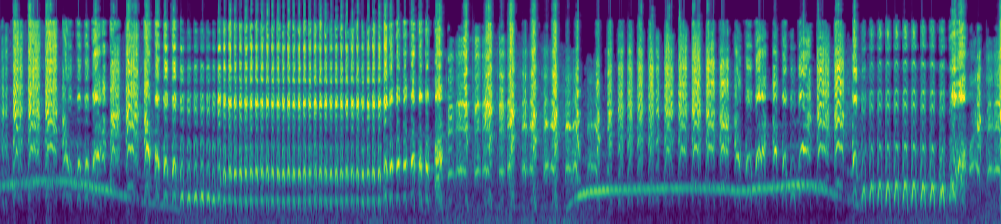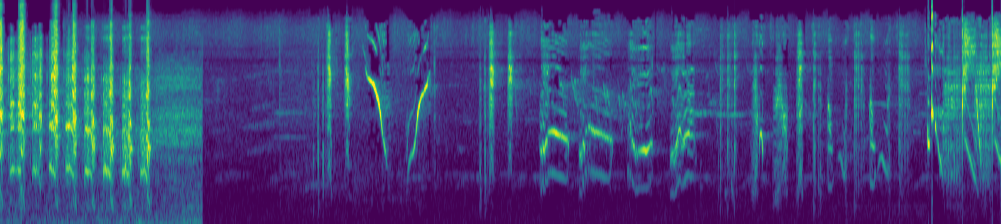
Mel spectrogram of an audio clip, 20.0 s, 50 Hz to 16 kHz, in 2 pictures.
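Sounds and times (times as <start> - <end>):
lyrebird clicking notes: 17.2 - 20.0.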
